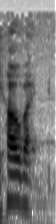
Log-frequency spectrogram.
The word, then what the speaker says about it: Jehovah: This is pronounced E. This is Ho, V, A. E, Ho, V, A. – Okay. – Jehovah, Jehovah. – Uh-huh. – That's the way we say it today.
